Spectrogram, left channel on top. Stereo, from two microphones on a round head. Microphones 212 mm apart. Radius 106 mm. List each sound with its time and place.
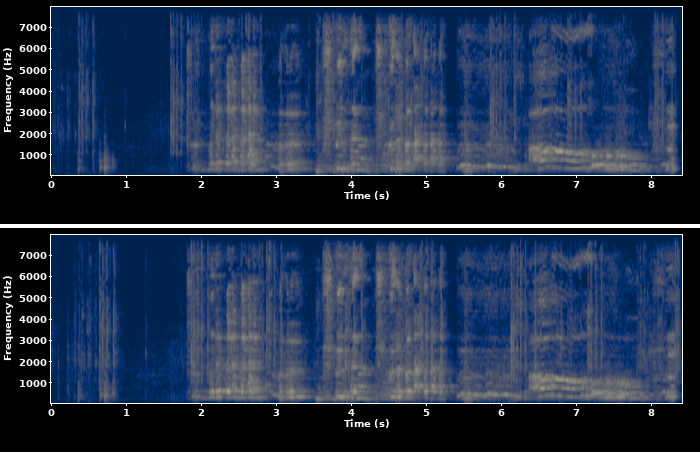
0.3 s footsteps: 55° left (ahead or behind), 1.8 m
1.8 s laughter: 25° left (ahead or behind), 0.9 m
